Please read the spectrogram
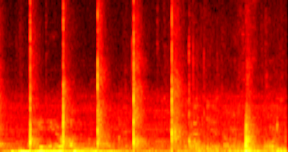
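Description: Sharp percussive clicks in a steady beat, about two a second, over a low sustained bass tone and faint voices. The clicks stop for a moment and then come once more near the end.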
